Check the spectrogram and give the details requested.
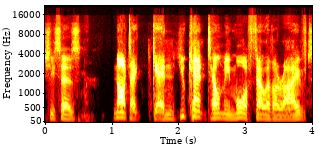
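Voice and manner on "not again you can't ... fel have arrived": put-on grumpy, grouchy old woman voice. Voicing a village elder who greets the arrivals: grouchy old woman voice. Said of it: "she looks very grouchy".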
